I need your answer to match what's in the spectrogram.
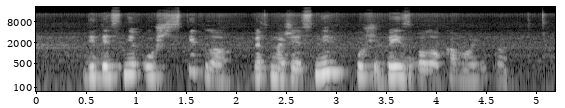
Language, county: Lithuanian, Utena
